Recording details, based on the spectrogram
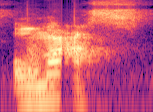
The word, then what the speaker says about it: Omos: I don't know about Rob, but we've been stressing the O, because that's how it's spelled, Omos. It's Omos.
